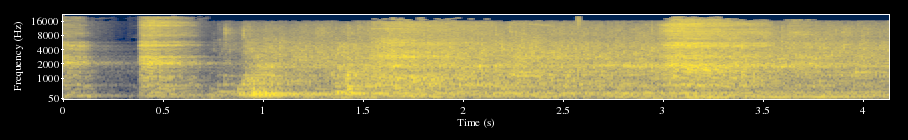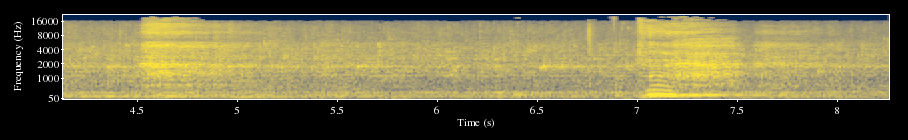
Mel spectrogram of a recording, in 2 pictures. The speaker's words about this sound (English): I guess I better flush.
